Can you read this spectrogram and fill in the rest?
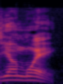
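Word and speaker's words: Younghoe: I need you to put young and ho together and it's pronounced young way and he's 14th in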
